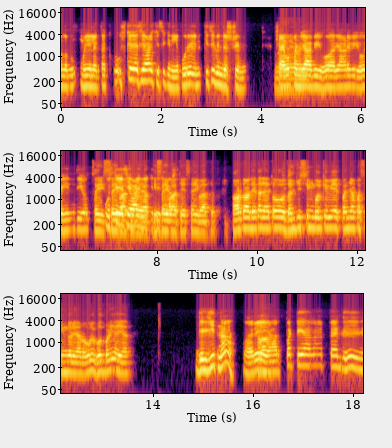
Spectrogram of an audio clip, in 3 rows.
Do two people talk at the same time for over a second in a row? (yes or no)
yes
